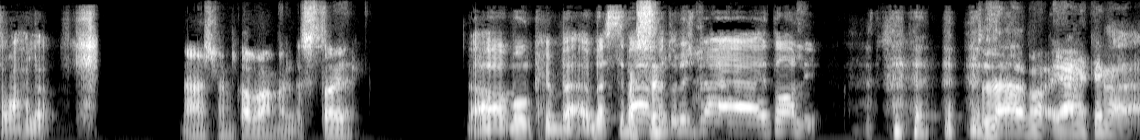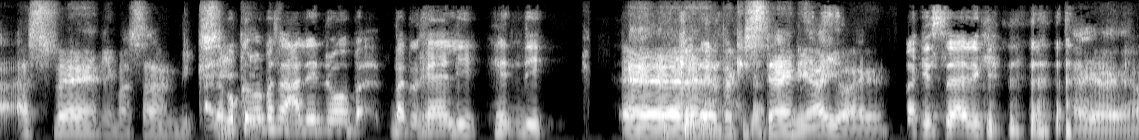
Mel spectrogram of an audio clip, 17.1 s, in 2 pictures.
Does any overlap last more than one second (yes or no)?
no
